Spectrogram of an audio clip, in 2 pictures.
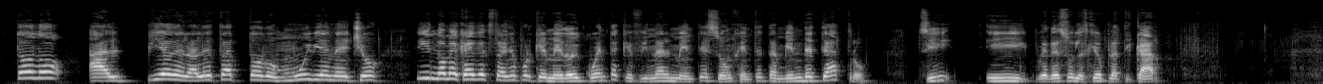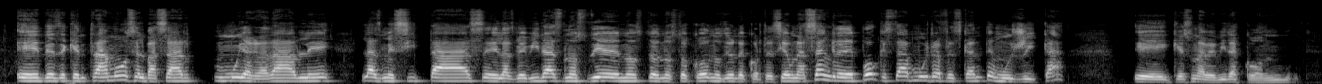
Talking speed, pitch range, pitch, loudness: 165 wpm, 145-180 Hz, 155 Hz, -18 LUFS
